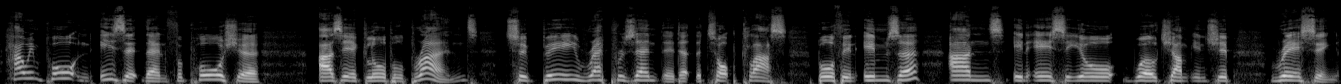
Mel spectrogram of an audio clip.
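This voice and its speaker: Male interview host, enthusiastic and chatty, higher voice, dry studio sound. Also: slow, no echo. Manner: enthusiastic, conversational questioning. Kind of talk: motorsport interview.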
